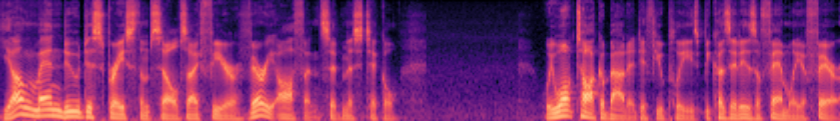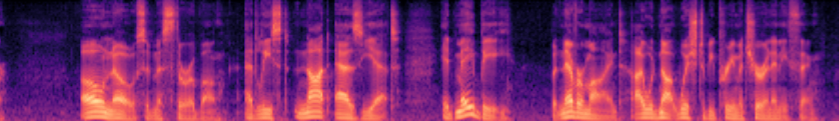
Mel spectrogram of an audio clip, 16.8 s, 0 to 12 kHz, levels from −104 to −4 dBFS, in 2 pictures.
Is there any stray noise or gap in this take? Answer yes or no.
no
